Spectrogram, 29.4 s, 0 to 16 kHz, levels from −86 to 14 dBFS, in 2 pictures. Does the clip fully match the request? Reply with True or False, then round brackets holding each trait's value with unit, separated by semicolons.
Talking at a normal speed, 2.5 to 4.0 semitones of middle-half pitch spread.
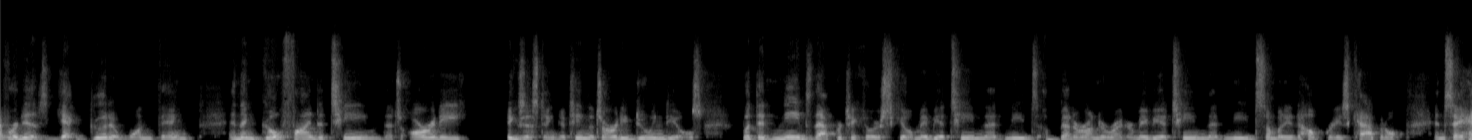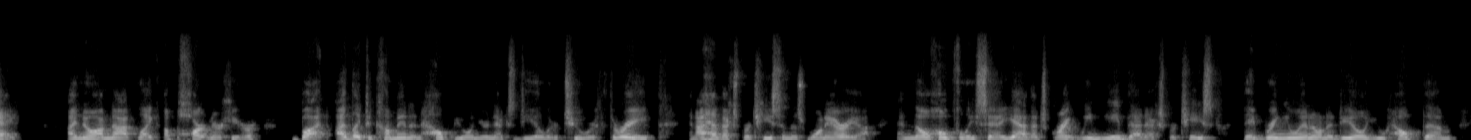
False (210 wpm; 3.1 semitones)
